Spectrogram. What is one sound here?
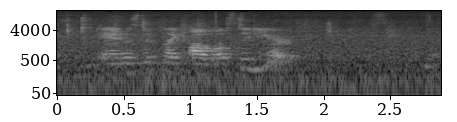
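A woman speaks to an audience in a room.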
